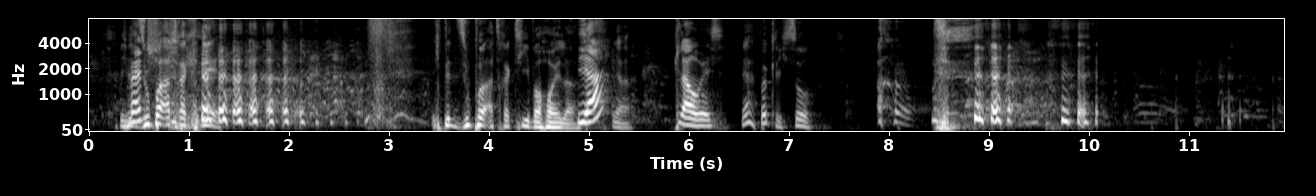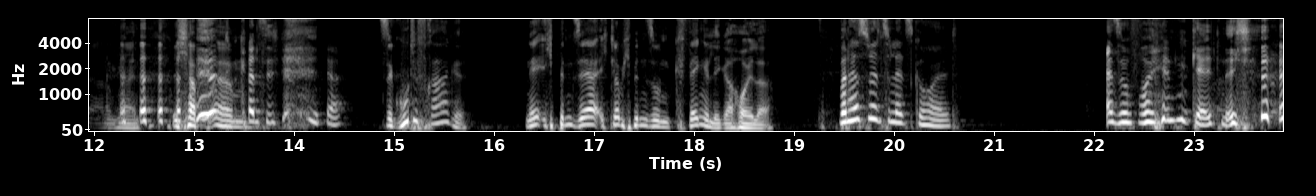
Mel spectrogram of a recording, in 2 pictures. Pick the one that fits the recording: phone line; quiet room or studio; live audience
live audience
